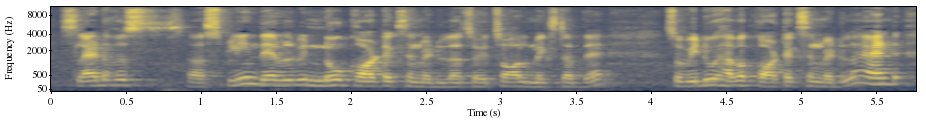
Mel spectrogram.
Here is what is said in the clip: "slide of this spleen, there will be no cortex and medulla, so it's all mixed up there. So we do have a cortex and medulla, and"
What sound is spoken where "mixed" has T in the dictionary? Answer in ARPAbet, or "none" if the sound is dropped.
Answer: T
